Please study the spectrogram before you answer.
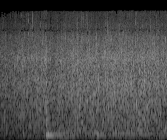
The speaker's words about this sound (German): es ist natürlich kein Motorlärm, nichts. Und man hört dann die Geräusche vom Wasser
